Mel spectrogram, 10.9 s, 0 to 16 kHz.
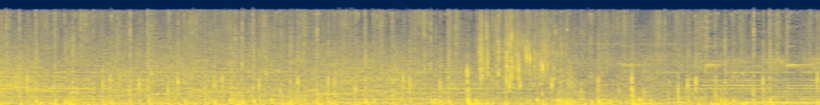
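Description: Steady clip-clop of horse hooves trotting on and on in The Witcher 3: Wild Hunt, with a continuous noisy background and no voices.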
